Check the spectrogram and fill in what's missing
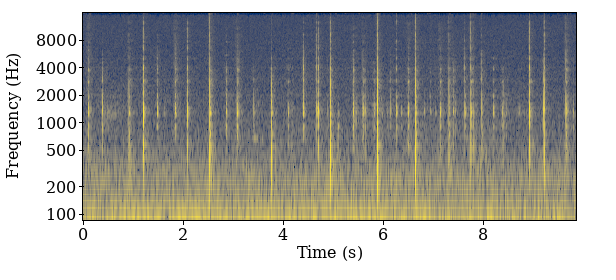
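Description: A metal candle tin is lightly tapped with the fingers in a quick, uneven run of soft taps. Each tap is a short, dry metallic tick with a faint ring that dies away at once. The taps sit over a steady low hum.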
